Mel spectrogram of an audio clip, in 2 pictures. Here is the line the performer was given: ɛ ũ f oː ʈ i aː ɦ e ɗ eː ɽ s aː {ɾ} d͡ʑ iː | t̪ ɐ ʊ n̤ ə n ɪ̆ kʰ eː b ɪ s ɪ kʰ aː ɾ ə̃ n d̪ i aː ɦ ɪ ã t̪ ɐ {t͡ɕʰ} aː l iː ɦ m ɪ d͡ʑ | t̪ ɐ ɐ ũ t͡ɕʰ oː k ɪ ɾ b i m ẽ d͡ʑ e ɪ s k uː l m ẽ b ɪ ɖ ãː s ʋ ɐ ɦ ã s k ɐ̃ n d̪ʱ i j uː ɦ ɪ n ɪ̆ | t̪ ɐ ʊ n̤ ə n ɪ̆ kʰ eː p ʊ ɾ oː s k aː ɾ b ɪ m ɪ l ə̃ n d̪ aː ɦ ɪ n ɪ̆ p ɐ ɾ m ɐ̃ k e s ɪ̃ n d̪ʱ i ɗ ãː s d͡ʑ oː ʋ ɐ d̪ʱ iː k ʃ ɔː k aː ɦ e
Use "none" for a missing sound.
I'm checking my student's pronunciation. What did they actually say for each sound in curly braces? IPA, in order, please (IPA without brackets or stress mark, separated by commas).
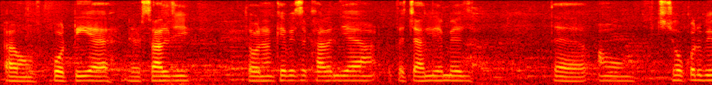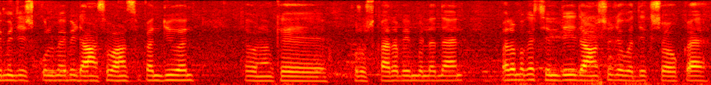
l, t͡ɕ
